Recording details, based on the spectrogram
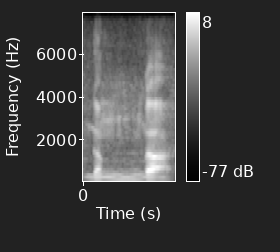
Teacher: जैसे गंगा पढ़ते हैं ना, गंगा, थोड़ा सा नासिका का पुट रहेगा और कंठ का पुट रहेगा, दोनों के मिलने से जो उच्चारण होता है, नासिका का भी प्रयोग होगा और कंठ का भी प्रयोग होता है उसमें। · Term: अनुस्वार, अनुस्वार का उच्चारण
